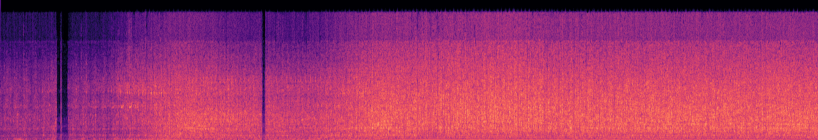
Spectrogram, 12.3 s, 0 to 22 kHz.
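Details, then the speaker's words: 1968 Porsche 912, 1600 air-cooled flat-four, long off the road, revival: catches and settles into lumpy, uneven pulsing idle with backfires; old carburetors suspected faulty, new ones to be ordered, valves to be checked. "I gotta get new ones put them on because oh wait it's just not right"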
